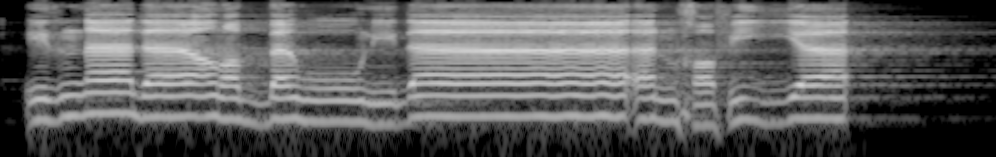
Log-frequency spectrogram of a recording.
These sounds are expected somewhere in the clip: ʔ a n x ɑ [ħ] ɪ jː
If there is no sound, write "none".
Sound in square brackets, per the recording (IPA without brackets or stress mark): f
